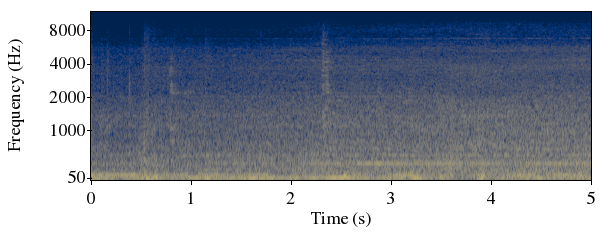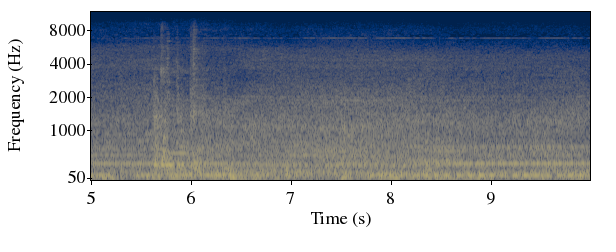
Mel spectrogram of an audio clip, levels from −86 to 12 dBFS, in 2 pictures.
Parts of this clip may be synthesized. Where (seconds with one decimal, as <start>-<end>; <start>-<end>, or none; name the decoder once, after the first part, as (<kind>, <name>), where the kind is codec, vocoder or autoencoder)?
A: none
